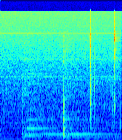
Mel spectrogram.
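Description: Steel-string acoustic guitar string ringing faintly: one held note that starts about half a second in and fades slowly, with three light clicks over it.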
